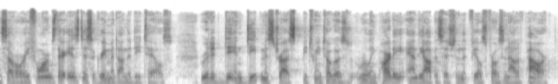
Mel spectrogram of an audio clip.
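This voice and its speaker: On a very clean recording with a silent background, a man with an unremarkable speaking voice talks at a fairly quick pace, medium pitch and fairly even intonation. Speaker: ambassador nominee, career diplomat. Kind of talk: formal testimony at hearing. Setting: Senate committee hearing room.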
